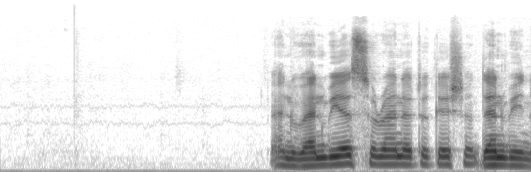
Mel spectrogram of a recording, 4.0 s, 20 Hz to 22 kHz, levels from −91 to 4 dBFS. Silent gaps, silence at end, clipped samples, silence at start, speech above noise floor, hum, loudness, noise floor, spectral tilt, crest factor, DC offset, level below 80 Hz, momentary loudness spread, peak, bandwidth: none; 0 s; under 0.1%; 2.05 s; 47 dB; none; -22 LUFS; -68 dBFS; -5.5 dB/octave; 18 dB; 0.2%; -70 dBFS; 8 LU; -6 dBFS; 12 kHz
